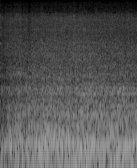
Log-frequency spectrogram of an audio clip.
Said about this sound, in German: Sie steht in einer Halle der Technischen Universität Braunschweig und wird Lage für Lage weiter hochgezogen, indem ein Roboterarm mit einer Rüttelplatte das Material verdichtet.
